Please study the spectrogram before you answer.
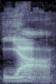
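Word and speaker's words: Я: It's called yah. And as its name suggests, in most cases it sounds like ya. However, when it comes after a soft consonant, which is a consonant pronounced with the tongue close to or touching the roof of the mouth, the y is dropped and it's pronounced as a.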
